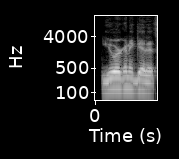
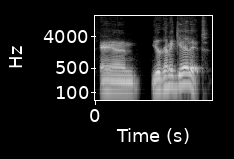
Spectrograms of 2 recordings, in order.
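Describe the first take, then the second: First: "You are gonna get it" with ARE stressed and raised. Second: Said in the usual way. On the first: Real, not acted. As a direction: hit "are" hard with a falling tune. Repeats with emphasis.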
